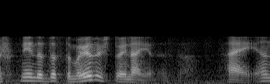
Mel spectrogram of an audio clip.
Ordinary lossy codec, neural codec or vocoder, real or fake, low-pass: AAC, 24 kbps; codec, 16 kHz, 0.2 kbps, FocalCodec; fake; 3.6 kHz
